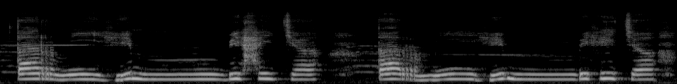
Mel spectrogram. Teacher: Nah, ikhfa syafawi itu mim sukun bertemu dengan huruf ba. Cara bacanya samar-samar di bibir disertai dengung yang agak lama.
